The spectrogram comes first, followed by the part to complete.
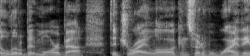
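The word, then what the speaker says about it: Draailaag: actually opened in 2011 under the name dry log which is spelled d-r-a-a-i-l-a-a-g which i believe is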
